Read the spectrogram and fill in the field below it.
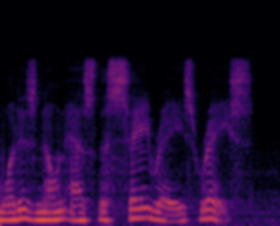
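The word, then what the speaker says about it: Seres: is known as the say ray's race it's spelled s-e-r-e-s in english but it's pronounced as if it was spelled s-a-y hyphen r-a-y-s say rays they are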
